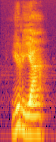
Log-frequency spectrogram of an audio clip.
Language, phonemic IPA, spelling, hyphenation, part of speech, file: Dutch, /ˈjy.li.aː/, Julia, Ju‧lia, proper noun, Nl-Julia.ogg
- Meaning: a female given name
